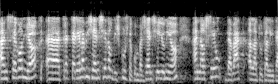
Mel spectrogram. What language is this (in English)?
Catalan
